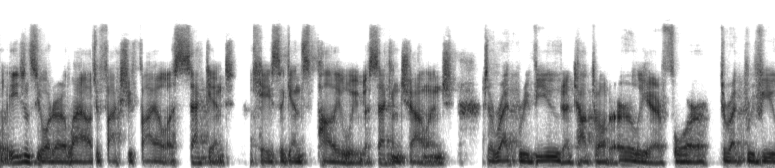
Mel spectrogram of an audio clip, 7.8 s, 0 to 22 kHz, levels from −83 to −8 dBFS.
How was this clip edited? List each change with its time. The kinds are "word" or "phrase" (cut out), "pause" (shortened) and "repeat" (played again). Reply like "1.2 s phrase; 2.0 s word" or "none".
0.9 s word; 2.5 s word; 4.8 s phrase; 5.6 s word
